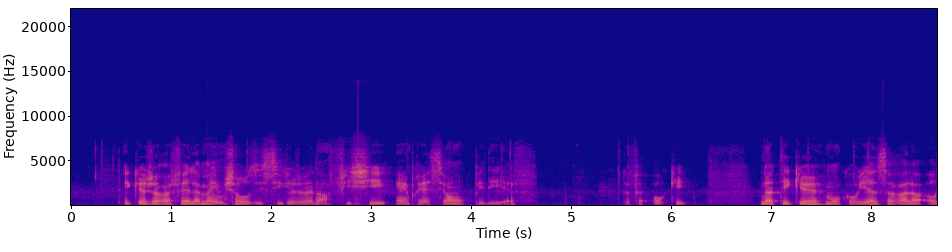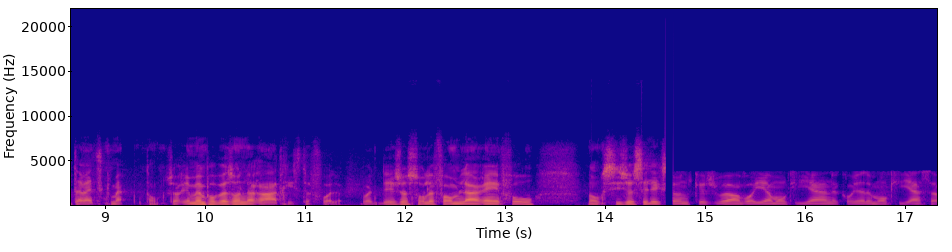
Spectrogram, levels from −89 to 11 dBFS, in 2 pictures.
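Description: At 14.60 s the audio cuts out for about 80 ms, then returns duller, boxier and about 10 dB quieter, staying that way to the end. Nothing passes above 3.8 kHz, and a faint new noise floor sits far below the signal. The likely cause is an input switched to a poorer device, a narrower-band microphone or headset profile. On a spectrogram the energy above 3.8 kHz stops abruptly after a thin blank gap. The waveform shows a brief flat line, then a lower envelope.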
